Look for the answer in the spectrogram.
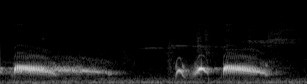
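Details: Spotted dove cooing, meant to stir other doves kept at home into cooing: a long mellow low coo, then two short quick notes and another drawn-out falling coo, with faint background hiss.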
